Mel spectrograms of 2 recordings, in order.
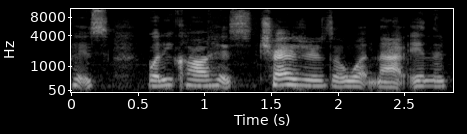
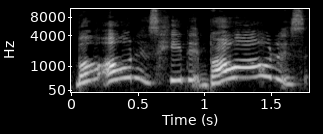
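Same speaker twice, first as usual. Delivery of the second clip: much higher, louder excited yell; 12 semitones higher, 6 dB louder than usual. Retold or imitated. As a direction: call out the culprit at the screen. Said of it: "I'm on the couch yelling".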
